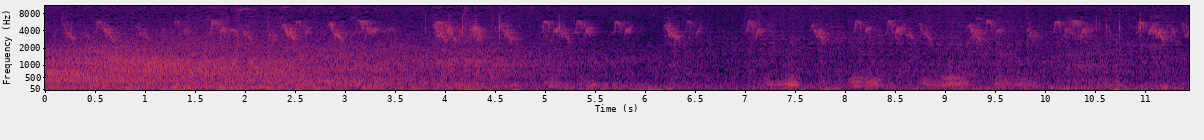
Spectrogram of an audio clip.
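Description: Small birds chirping again and again in short, high notes, over a soft noisy rustle that fades after the first few seconds.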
